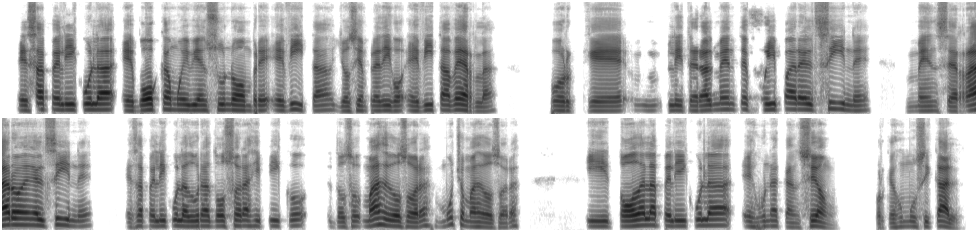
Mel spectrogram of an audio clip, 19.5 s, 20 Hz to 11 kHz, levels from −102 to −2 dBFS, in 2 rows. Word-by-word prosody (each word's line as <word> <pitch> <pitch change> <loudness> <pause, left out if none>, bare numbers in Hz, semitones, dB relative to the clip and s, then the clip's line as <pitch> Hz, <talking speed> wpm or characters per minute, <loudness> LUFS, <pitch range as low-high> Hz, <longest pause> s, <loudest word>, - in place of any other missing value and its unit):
Esa 145 +4 +2
película 165 0 +4
evoca 150 +5 +4
muy 160 -1 -1
bien 150 -1 +1
su 160 +2 -3
nombre, 145 -1 +1
Evita, 150 -1 -3
yo 130 -3 -7
siempre 135 -1 -3
digo: 135 -1 -1
"Evita 150 +3 -1
verla", 135 -5 +2 0.5
porque 130 -1 -1 0.4
literalmente 150 +4 -1
fui 165 +2 -1
para 170 0 +1
el 165 - +1
cine, 150 -7 -5 0.3
me 130 +2 -5
encerraron 140 +8 +5
en 180 - +1
el 170 -2 +3
cine. 165 -4 -4 0.3
Esa 155 - -5
película 155 0 -1
dura 150 +1 0
2 150 +1 -2
horas 160 -1 0
y 155 - -6
pico, 160 +2 -9 0.2
2, 135 +2 -8
más 180 +5 +4
de 175 - +1
2 150 -3 +2
horas, 140 +5 -1
mucho 180 +9 -8
más 140 -1 -1
de - - -2
2 120 -2 -3
horas, 120 - -9 0.7
y 145 0 -3
toda 155 +3 +5
la 175 0 +3
película 170 +2 -1
es 140 -2 -8
una 150 +3 -7
canción, 125 - -1 0.4
porque 120 - -13
es 120 - -9
un 135 - -13
musical, 140 -2 -1
150 Hz, 160 wpm, -23 LUFS, 140-165 Hz, 0.7 s, encerraron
